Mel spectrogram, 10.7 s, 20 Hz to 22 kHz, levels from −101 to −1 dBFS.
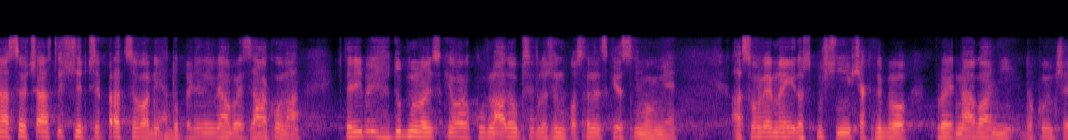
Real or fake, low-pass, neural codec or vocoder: fake; 7.2 kHz; codec, 44.1 kHz, 2.6 kbps, DAC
